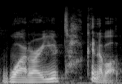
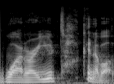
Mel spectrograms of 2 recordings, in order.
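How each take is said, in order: First: The words run together with changed sounds. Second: The words run together with changed sounds.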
